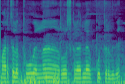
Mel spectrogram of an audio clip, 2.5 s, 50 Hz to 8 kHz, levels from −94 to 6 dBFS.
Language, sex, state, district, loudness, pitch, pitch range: Tamil, male, Tamil Nadu, Namakkal, -17 LUFS, 140 Hz, 140-145 Hz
